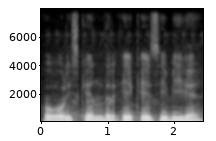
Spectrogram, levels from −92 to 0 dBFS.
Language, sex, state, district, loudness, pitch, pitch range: Hindi, male, Uttar Pradesh, Saharanpur, -14 LUFS, 130 Hz, 125-130 Hz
